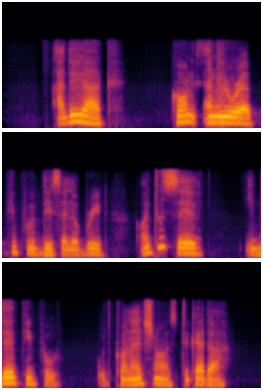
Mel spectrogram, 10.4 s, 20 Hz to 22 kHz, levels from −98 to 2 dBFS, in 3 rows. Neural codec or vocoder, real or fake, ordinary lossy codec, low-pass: codec, 16 kHz, 0.5 kbps, X-Codec, HuBERT features, trained on balanced general audio; fake; none; 7.2 kHz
